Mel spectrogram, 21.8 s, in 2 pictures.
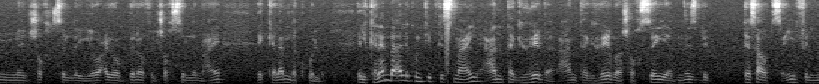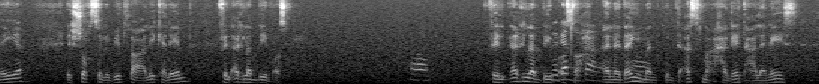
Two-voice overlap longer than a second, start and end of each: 18.3-19.6

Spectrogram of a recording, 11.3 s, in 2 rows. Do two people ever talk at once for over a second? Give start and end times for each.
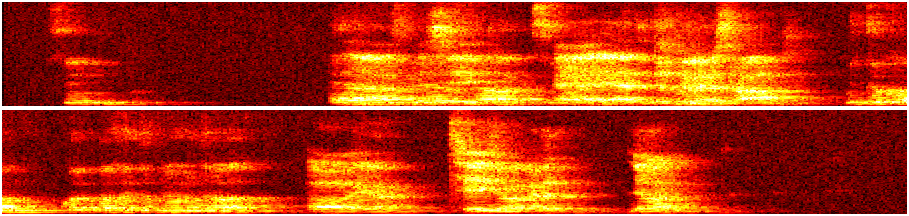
2.1-3.7

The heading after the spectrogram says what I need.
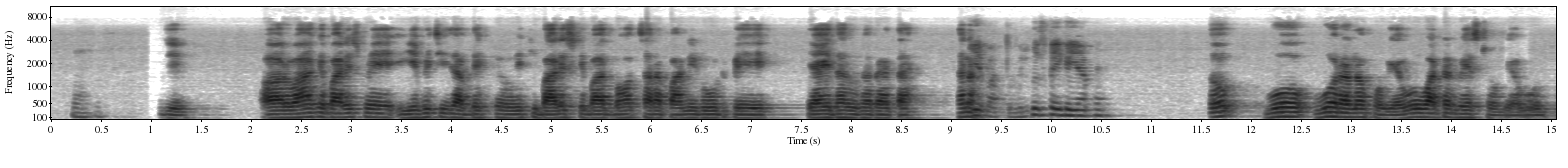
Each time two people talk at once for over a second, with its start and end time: none

